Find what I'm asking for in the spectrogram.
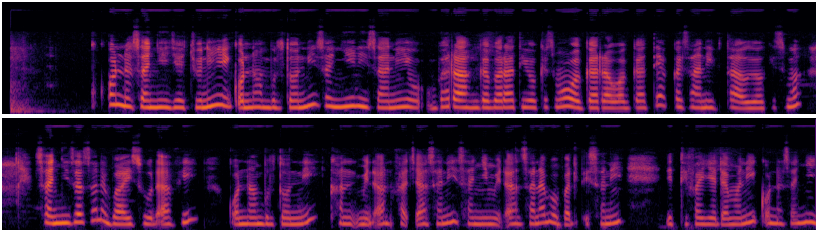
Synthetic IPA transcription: kʼɔnːɐsɐɲːiːd͡ʒɛt͡ʃːuːnikʼɔnːaːnbʊlt̪oːnːisɐɲːiːnɪsaːniːbɐɾaɐŋɡɐbɐɾaːt̪ːɪjo̞ːkɪsmowɐɡːaraːwɐɡːaːt̪ːɪɐkːɐɪsaːniːft̪aːʔʊjo̞ːkɪsmɐsɐɲːis̬ɐsɐnɐbaːjɪsuːᶑaːfɪ | kʼɔnːaːnbʊlt̪onːikʰɐnmɪᶑaːnfɐt͡ʃʼaːsɐniːsɐɲːiːmɪᶑaːnsɐnɐbɐbɐlɪsɐniːɪt̪ːɪfɐjːɐd̪ɐmɐniːkʼɔnːɐsɐɲːiː

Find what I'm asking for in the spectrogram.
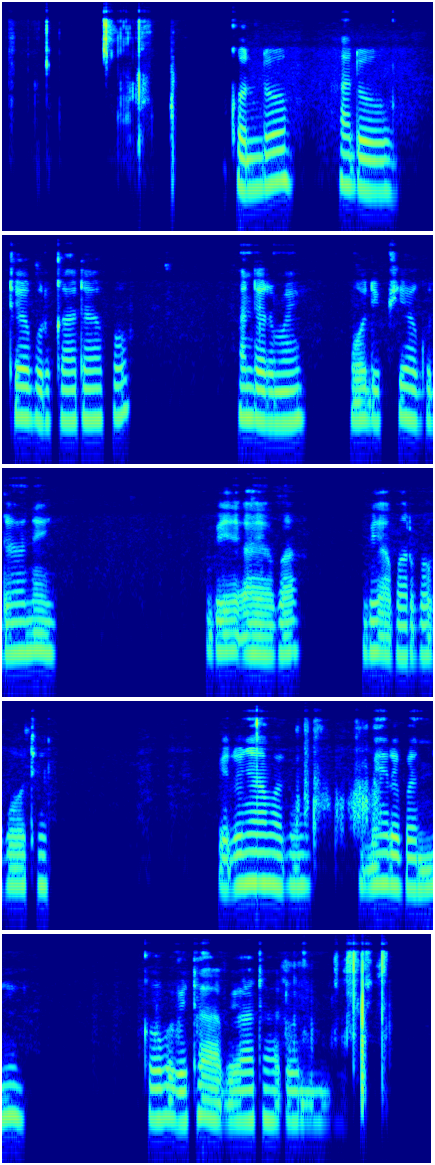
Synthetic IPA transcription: kɔndɔ | hadɔ | tʰebuɾkatapɔ | handɛɾmaj | wodipʰijaɡudanaj | bɛ̰a̰jaba | bɛa̰baɾbaɡɔtʰɛ | ɓɛɗɔɲaːmaɗummɛɾɛbanːi | kɔbɔɓɛtaɓɛ̰wataɗɔnindu

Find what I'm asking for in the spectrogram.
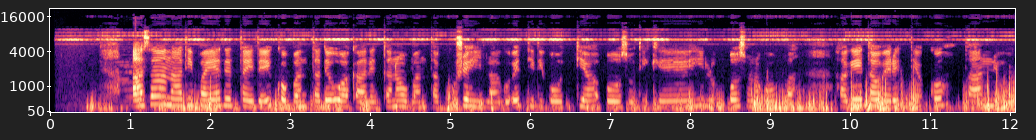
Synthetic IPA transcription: ʔɐsaːnaːt̪ɪpɐjːɐt̪ɛt̪ːɐjd̪ɛʔɪkːɔbɐnt̪ːɐd̪ɛʔʊwaːkaːlɛt̪ːɐnɐwbɐnt̪ːɐkʊʃɛhiːlːaːɡɔʔɛt̪ːɪd̪ɪʔoːkːɪjaoːsɔt̪ɪkʰeːhɪlɔʔɔsɔnɐʔɔbːɐhɐɡe̞ːt̪ɐwɛɾɛt̪ːɪjɐkːɔt̪aːnːɛ

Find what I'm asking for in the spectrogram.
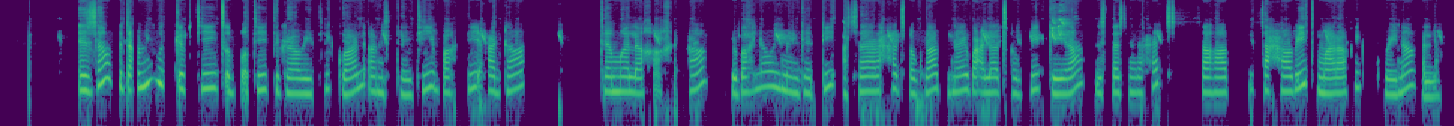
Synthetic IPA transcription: ʔɨzabɨt̪ʼaʕmiwɨkʼːɨβt̪ʰit͡sʼɨbːɨχʼt̪ʰit̪ʰɨɡɾawet̪ʰiɡ̥ʷalanɨst̪ʰɐjt̪ʰibahliʕad̪a | t̪ʰɐmɐlɐxa̰xʕa | bɨbahlawimɐŋɡɐd̪iʔasːɐɾaɾħat͡sʼɐɡɾabɨnajbaʕlat͡sʼɐɡ̚ɾiɡ̥ejɾazɨt̪ʰɐsɐɾħɐt̪ | sɐħaβet̪maɾaxiɡkʰo̞jnaːlːa

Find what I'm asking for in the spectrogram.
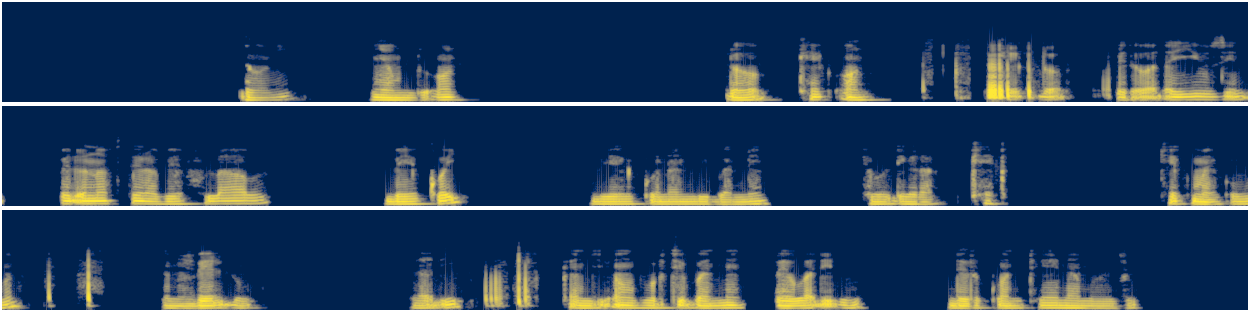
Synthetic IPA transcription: ɗoni | ɲamduɔn | ɗɔkʰɛkɔn | kɛ̰kɗɔ̰ | ɓɛɗɔ̰wa̰ɗajuzḭn | ɓɛɗɔnaftiɾabɛfulawa | bɛkɔj | bɛkɔnandibanːɛn | ɓɛwaɗiɾakʰɛk | kʰɛkmajkuman | ɗɔnbelɗum | jaɗi | kaɲd͡ʒḭʔɔnvuɾtibanːɛn | ɓɛwaɗḭɗum | ndɛɾkɔntʰɛnamad͡ʒum

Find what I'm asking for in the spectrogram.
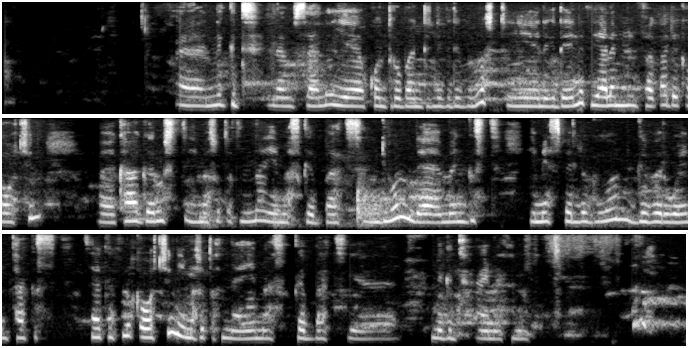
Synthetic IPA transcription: nɨɡd̪ləmɨsalejɛkʰo̞nt̪ɾo̞band̪nɨɡd̪ɨbɨnwost̪ʼjɛnɨɡd̪ajnːət̪jaləmnɨnfəkʼad̪əkʼəwo̞t͡ʃːɪn | kʰəhaɡəɾwʊst̪ʼjɛmasot̪ʼət̪ɨnːajɛmasɡəbat̪ɨnd̪ihumləməŋɡɨst̪ʼ | jɛmːijasfəlːɨɡjəonɡɨβɨɾwɔjɪmt̪ʰakʰɨsː | ajkʰəflukʼəwo̞t͡ʃːɪnjɛmasot̪ʼət̪ɨnːajɛmasɡ̥əbat̪ | nɨɡd̪ajnət̪nəw

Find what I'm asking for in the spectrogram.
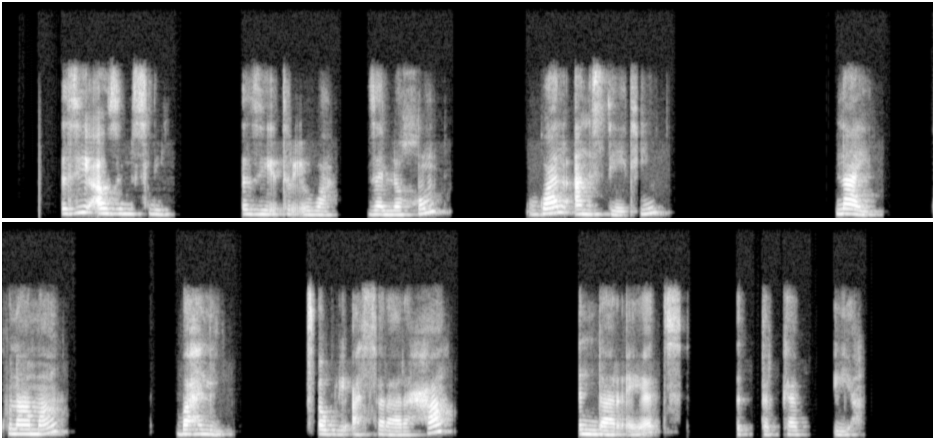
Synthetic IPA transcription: ʔɨziʔaβzimɨsli | ʔɨziʔɨt̪ʰɨɾʔḭwa | zɐlːɐxum | ɡʷalʔanɨs̬t̪ʰet̪ʰi | naj | kʰunama | bahli | t͡sʼɐɡɾiʔasːɐɾaɾħa | ʔɨnd̪aɾʔɐ̰jɛt̪ | ʔɨt̪ʰːɨɾkʰːɐβ | ʔɨjːa

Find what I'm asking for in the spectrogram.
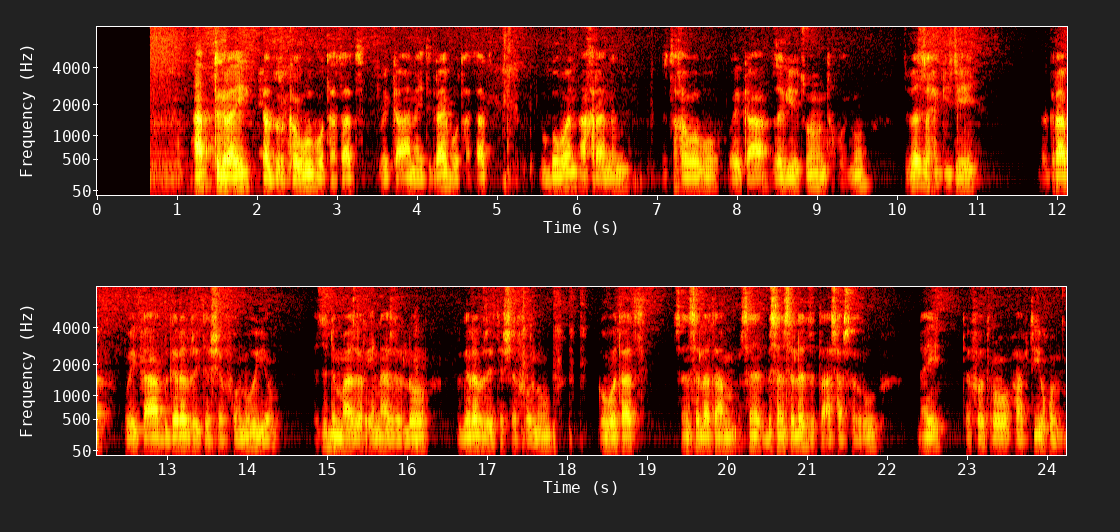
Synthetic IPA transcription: ʔaβt̪ʰɨɡɾajkʰaβzɨɾɨkːɐβubo̞t̪ʰat̪ʰat̪ | wɔjkʰɐʔanajt̪ʰɨɡɾajbo̞t̪ʰat̪ʰat̪ | bɨɡo̞βo̞naxɾanɨn | zɨt̪ʰɐxɐβɐβuwɔjkʰɐʔazɐɡet͡sʼuɨnt̪ʰɐ̥xo̞nu | zɨβɐzɨħɡize̞ | ʔɨɡɾaβ | wɔjkʰɐʔabɨɡɐɾɐβzɐjt̪ʰɐʃɐfɐnuɨjːo̞m | ʔɨzid̪ɨmːazɐɾʔenazɐlːo̞ | bɨɡɐɾɐβzɐjt̪ʰɐʃɐfɐnu | ɡ̥oβot̪ʰat̪ | sɐnsɐlt̪abɨsɐnsɐlɐt̪zɨt̪ʰːɐ̰ʔa̰sasɐ̰ɾu | najt̪ʰɐfɐt̪ʼɾo̞kʰaβt̪ʰijɪxo̞nu

